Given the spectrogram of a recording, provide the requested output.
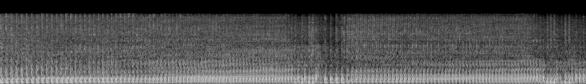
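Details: Honda TRX250 ATV single-cylinder after diesel-contaminated fuel was dumped and fuel fed from a bottle, choke on: fast, fairly even idle with a couple of brief dips, then settles; normal idle.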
